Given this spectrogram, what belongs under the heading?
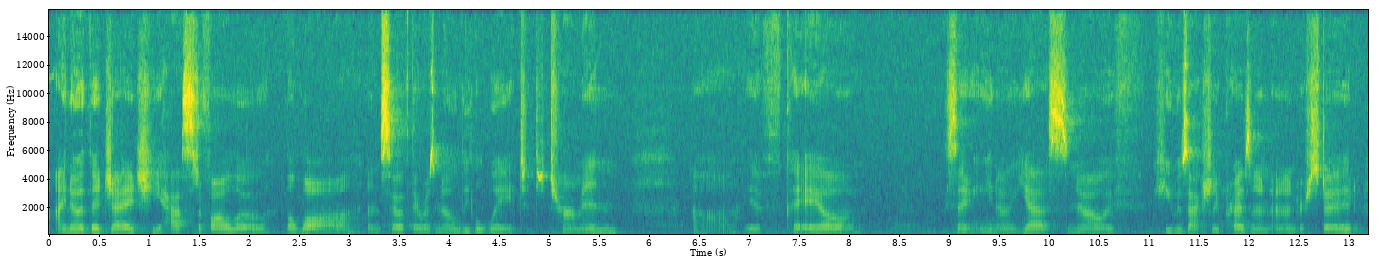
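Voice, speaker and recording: A woman interviewee from Hawaii giving measured, reflective answers. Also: deep voice, fairly even intonation. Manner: measured, reflective, hedges with "I think". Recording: background noise.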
